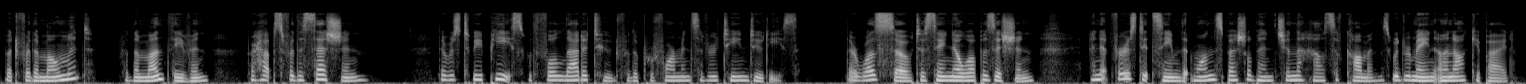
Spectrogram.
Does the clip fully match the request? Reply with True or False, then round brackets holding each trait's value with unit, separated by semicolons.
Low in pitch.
False (185 Hz)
